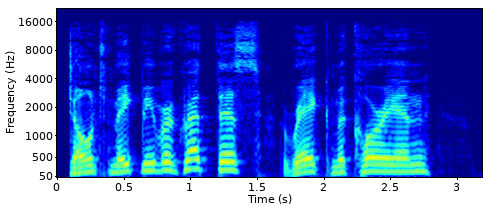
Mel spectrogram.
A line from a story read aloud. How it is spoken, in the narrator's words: Mom yelled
